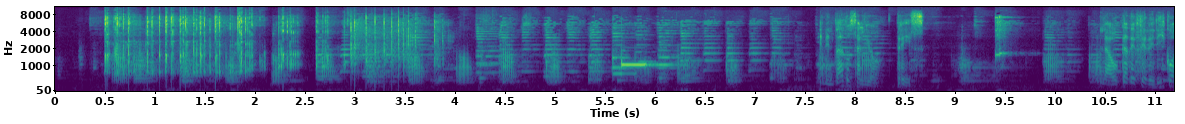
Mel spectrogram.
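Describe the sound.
During a board game, a single die rattles briskly in a dice cup for a few seconds, a dense clattering burst, then is thrown and tumbles out with a few short clicks as voices talk over and after it.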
